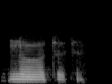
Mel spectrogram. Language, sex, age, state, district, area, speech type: Bengali, male, 18-30, West Bengal, Murshidabad, urban, conversation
